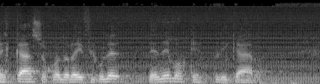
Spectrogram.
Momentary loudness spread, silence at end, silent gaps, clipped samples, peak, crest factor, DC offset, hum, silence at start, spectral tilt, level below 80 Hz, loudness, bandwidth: 13 LU; 0 s; none; under 0.1%; 0 dBFS; 16 dB; under 0.1%; 60 Hz at -30 dBFS; 0 s; -7 dB/octave; -38 dBFS; -16 LUFS; 19 kHz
